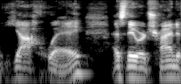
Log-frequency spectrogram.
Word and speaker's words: Yahweh: He says, "My name is Yahweh, Yahweh." And and in Hebrew, it's spelled YH WH. There there no vowels in Hebrew. And so we supply those.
